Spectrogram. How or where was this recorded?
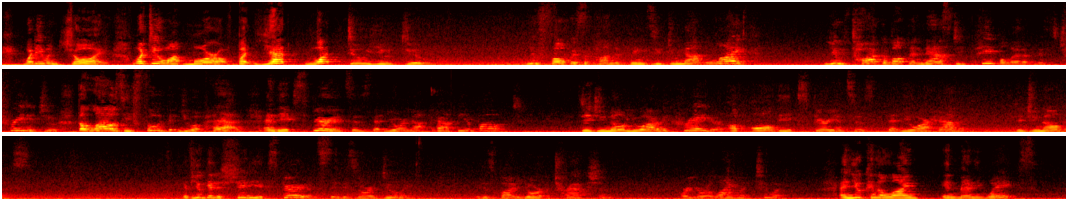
outdoors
